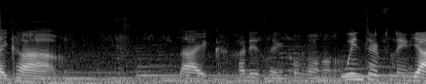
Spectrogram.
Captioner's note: speaks in foreign language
